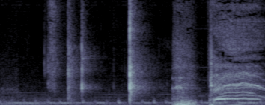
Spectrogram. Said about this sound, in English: As you open the door with a crack and a little squeak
